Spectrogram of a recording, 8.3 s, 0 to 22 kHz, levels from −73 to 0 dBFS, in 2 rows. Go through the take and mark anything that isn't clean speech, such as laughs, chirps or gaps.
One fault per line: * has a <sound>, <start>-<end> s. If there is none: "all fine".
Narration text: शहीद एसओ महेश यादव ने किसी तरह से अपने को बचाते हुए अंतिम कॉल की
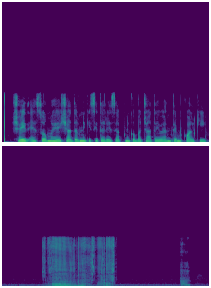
* has a squeak, 4.9-6.5 s
* has a throat clearing, 7.7-7.9 s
